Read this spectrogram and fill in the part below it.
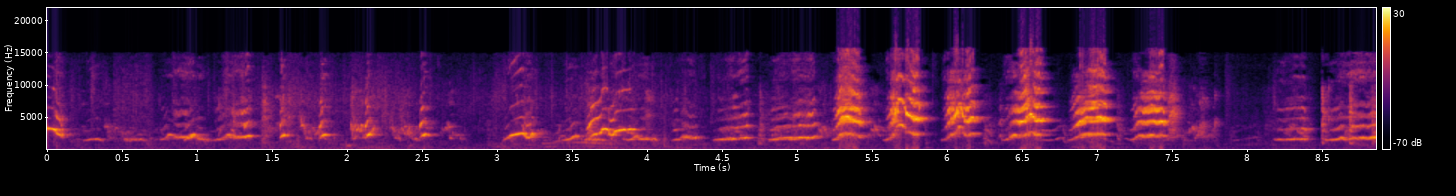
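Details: Excited male cockatiel song to stimulate a female to mate: continuous busy chatter of chirps and warbles, then a rapid series of loud harsh notes repeated about twice a second.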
